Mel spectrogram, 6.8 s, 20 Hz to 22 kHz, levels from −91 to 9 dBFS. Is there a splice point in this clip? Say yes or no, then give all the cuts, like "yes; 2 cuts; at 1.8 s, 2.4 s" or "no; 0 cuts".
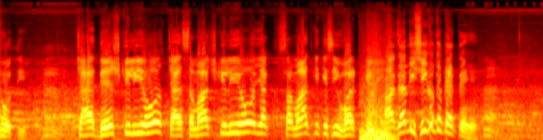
yes; 1 cut; at 4.7 s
